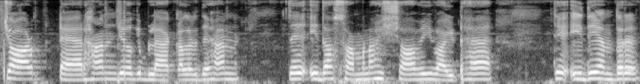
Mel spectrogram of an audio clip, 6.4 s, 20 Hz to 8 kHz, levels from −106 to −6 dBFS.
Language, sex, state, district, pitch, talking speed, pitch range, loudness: Punjabi, male, Punjab, Kapurthala, 205 Hz, 180 wpm, 190-210 Hz, -14 LUFS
